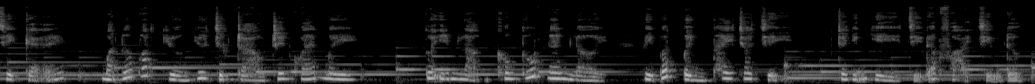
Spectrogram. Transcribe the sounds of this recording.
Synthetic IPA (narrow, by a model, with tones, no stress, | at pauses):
t͡ɕḭ˧˨kɛ˧˩ | maː˨˩nɨ˦˥ək̚ma˦˥t̚t͡ɕɨ˨˩əŋɲɨ˧t͡ɕɨ˨˩k̚t͡ɕaː˨˩wt͡ɕe˧nxwɛ˨˦mi˧ | t̪o˧jʔi˧mla̰˧˨ŋxə˧wŋ͡mt̪ʰo˦˥t̚ne˧nləː˨˩j | vi˨˩ɓə˦˥t̚ɓï˨˩ŋ̟t̪ʰa˧jt͡ɕɔ˧t͡ɕḭ˧˨t͡ɕɔ˧ɲɨ̰˧˥ŋzi˨˩t͡ɕḭ˧˨ɗa̰ː˧˥faː˧˩jt͡ɕḭ˧˨wɗɨ˨˩ək̚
